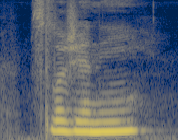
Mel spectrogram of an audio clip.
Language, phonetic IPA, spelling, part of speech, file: Czech, [ˈsloʒɛniː], složený, adjective, Cs-složený.ogg
- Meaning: compound, composite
